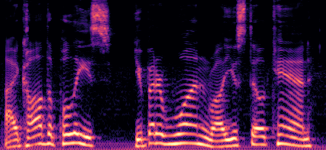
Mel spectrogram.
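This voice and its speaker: A woman playing a worried, frightened but defiant wife in a horror story, with an urgent, expressive delivery. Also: lowish voice, moderate pace, slight background noise, natural voice. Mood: alarmed.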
